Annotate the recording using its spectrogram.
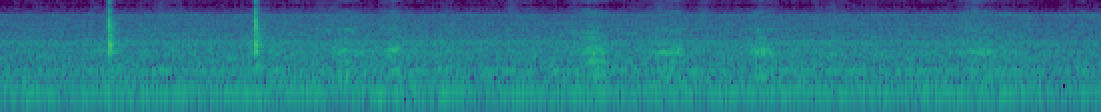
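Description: Pencil drawing on paper, with two sharp clicks about half a second apart near the start and a few faint strokes after, over a steady low hum.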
